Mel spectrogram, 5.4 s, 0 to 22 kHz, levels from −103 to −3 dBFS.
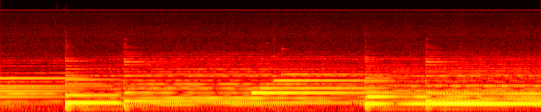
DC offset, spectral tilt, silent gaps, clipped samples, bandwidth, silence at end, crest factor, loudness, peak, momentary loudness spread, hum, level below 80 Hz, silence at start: under 0.1%; -8 dB/octave; none; under 0.1%; 8 kHz; 0 s; 12 dB; -31 LUFS; -18 dBFS; 8 LU; none; -58 dBFS; 0 s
